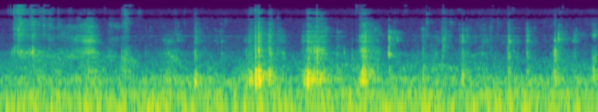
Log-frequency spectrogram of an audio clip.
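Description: A person chewing a mouthful of oven-baked pizza close to the microphone. There are three louder short chews about half a second apart, starting about two and a half seconds in.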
